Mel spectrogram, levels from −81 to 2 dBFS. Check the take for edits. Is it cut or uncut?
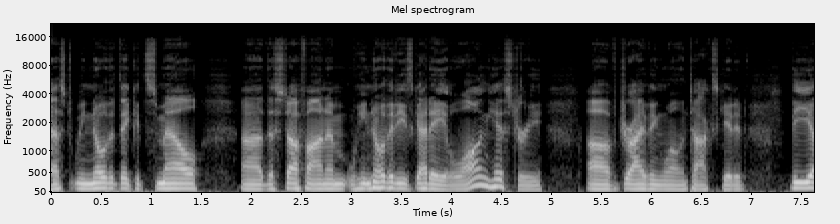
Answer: uncut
